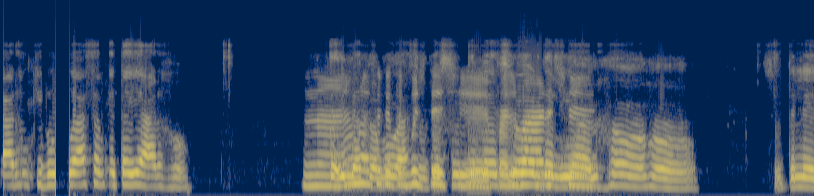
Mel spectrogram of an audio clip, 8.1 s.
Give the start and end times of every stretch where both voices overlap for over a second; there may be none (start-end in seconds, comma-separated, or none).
3.3-5.8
